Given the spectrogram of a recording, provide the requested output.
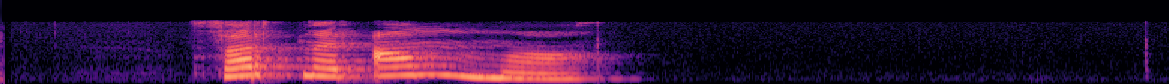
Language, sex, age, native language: Icelandic, female, 7, Icelandic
